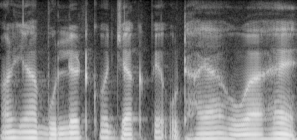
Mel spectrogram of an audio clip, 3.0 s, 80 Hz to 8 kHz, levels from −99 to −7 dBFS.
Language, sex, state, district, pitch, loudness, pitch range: Hindi, male, Jharkhand, Ranchi, 110 Hz, -20 LUFS, 105-120 Hz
